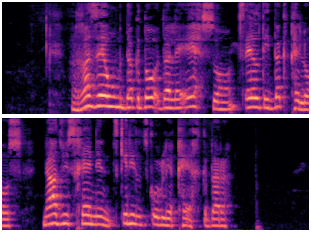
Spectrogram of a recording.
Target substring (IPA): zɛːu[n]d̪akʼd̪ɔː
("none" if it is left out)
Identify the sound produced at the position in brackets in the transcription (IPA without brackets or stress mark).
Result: m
